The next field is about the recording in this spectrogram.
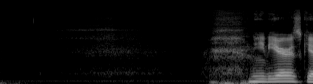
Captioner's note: deep breath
